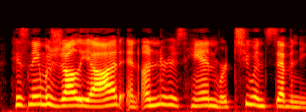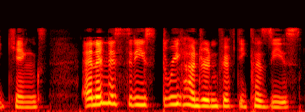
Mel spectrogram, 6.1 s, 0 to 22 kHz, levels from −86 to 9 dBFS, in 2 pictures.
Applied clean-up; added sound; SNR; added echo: none; none; none; none.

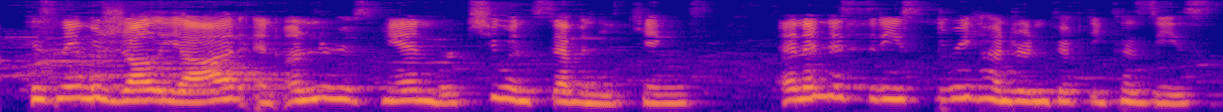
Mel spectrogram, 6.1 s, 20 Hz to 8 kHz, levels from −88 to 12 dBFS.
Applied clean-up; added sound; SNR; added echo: classical method WPE with log-MMSE.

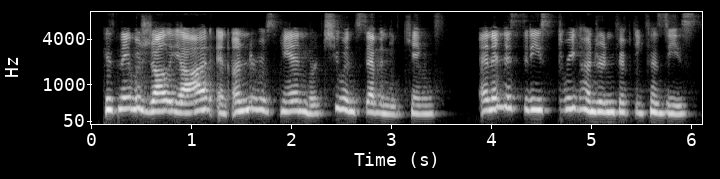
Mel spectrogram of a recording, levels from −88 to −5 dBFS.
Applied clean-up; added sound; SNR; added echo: neural mask model DeepFilterNet 3.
